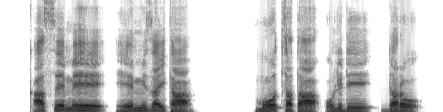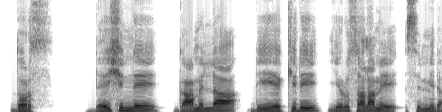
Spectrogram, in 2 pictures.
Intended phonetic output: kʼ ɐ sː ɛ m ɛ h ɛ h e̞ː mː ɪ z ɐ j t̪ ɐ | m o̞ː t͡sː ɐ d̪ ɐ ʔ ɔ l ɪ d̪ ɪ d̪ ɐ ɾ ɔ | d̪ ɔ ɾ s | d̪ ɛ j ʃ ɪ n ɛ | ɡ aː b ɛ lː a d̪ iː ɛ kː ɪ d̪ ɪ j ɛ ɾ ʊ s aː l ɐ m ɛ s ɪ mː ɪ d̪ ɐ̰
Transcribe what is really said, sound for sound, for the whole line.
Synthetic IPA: kʼ ɐ sː ɛ m ɛ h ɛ h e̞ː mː ɪ z ɐ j t̪ ɐ | m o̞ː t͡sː ɐ t̪ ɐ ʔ ɔ l ɪ d̪ ɪ d̪ ɐ ɾ ɔ | d̪ ɔ ɾ s | d̪ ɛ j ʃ ɪ nː ɛ | ɡ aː m ɛ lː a d̪ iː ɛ kː ɪ d̪ ɪ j ɛ ɾ ʊ s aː l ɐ m ɛ s ɪ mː ɪ d̪ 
